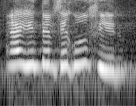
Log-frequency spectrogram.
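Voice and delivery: normal talking voice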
